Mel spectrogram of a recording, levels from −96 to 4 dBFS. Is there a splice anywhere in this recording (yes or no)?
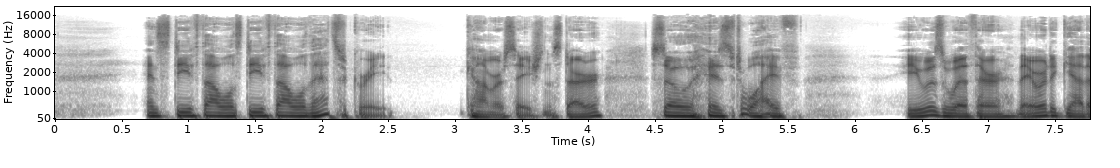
yes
